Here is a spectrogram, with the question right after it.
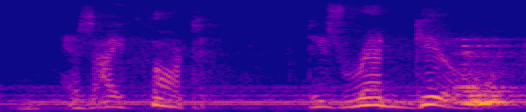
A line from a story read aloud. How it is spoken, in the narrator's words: Robin says grimly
